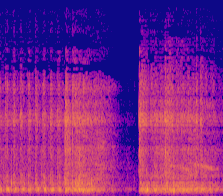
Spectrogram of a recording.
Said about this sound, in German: Also hier irgendwo höre ich doch Schüsse.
